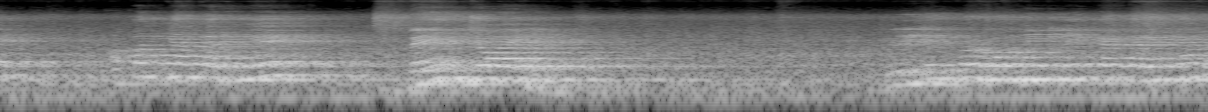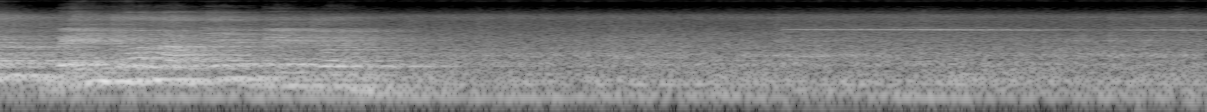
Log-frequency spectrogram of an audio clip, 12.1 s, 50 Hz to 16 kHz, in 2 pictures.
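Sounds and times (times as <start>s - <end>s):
room noise: 0.0s - 12.0s
thin high squeak: 9.9s - 12.0s.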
